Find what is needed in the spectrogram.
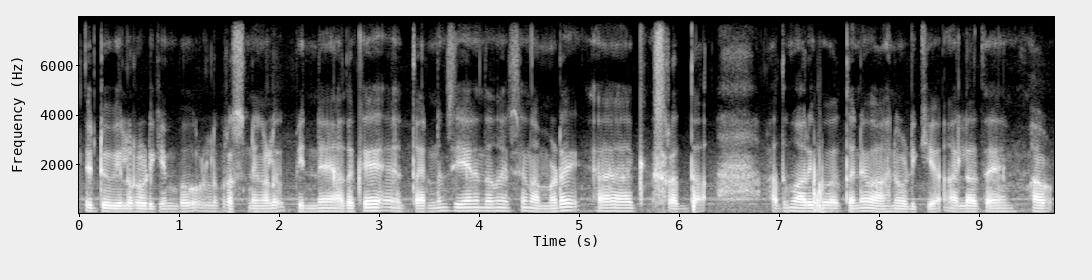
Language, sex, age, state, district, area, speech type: Malayalam, male, 18-30, Kerala, Thrissur, rural, spontaneous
